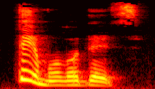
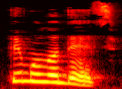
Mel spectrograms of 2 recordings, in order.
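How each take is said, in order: First: Lower, crisp parrot repeating each word; clear parrot repeat. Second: Higher, louder warm praise; praising boy. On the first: Parrot repeats the boy's praise clearly. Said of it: "чітко сказав папуга". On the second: Boy praises the parrot warmly. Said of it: "мовив до нього хлопчик". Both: A narrator's reading.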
